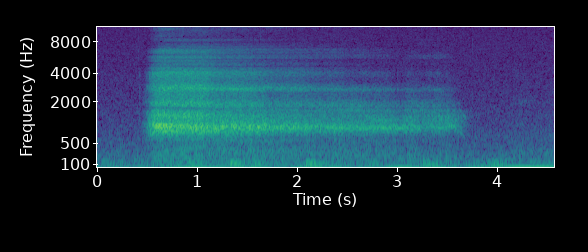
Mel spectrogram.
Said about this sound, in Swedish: Stanna på toppen av andetaget, räkna till två, ett, två och andas sedan ut genom munnen samtidigt som du räknar till tre.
